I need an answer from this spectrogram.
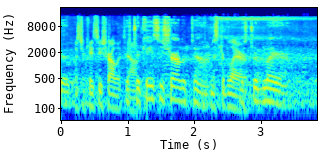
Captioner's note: speaking in french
